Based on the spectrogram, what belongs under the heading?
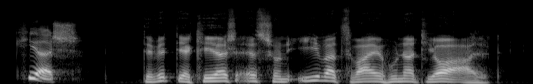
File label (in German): "kierisch", wittlich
